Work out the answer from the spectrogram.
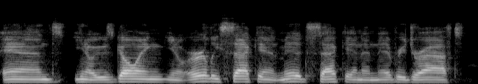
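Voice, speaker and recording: A man's voice: medium pitch, little pitch movement, moderate pace, darkish tone, no room sound. A man chatting casually as a podcast guest, circling back on his own words with frequent fillers and restarts. His voice comes through dull and lo-fi over a video call. The sound is dry, with no room around it. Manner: rambling with many restarts and fillers. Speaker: guest fantasy football player. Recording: dull lo-fi remote audio.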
